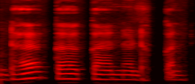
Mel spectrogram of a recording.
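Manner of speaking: ढ क क न spoken slowly letter by letter, then ढक्कन whole; spelling it out. Shown as a demonstration. Teacher spelling ढक्कन for the class, slow and deliberate. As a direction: sound out ढ क क न, then join into ढक्कन. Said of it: "teacher spells word by letters".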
